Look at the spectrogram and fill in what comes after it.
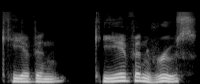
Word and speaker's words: Kievan Rus: I know that you created it as a tabletop simulation, the Mongol invasion of Kievan Rus. I don't know if I pronounced that correctly. – Yep.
